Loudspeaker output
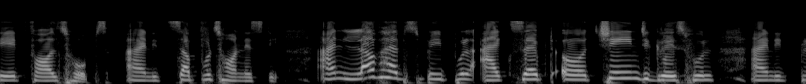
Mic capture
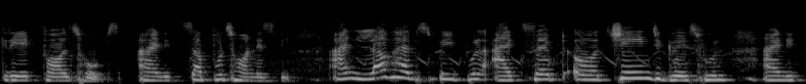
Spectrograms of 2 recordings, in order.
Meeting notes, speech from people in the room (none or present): none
